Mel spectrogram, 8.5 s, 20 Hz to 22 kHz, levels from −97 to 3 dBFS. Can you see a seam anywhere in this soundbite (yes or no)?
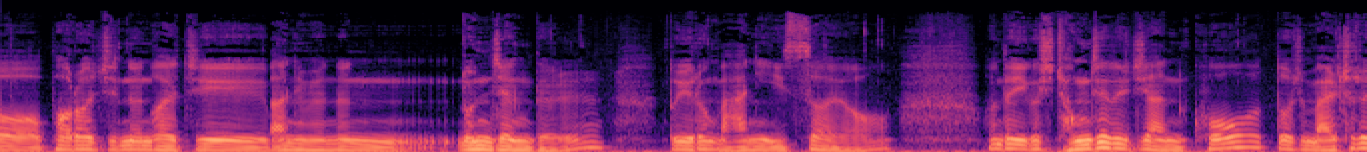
yes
